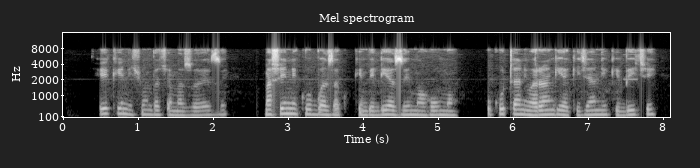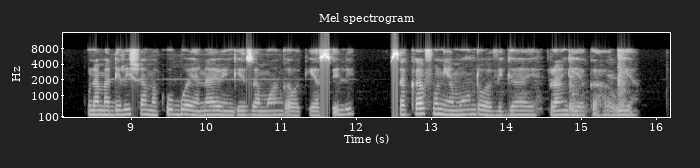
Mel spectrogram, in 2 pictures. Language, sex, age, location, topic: Swahili, female, 25-35, Nairobi, education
